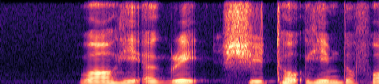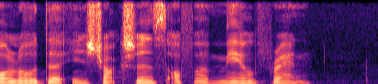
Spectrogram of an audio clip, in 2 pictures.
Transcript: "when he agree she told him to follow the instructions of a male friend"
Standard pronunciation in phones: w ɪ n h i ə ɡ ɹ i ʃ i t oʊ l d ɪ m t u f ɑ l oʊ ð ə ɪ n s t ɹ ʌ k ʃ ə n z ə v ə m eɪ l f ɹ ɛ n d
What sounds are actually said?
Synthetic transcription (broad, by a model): w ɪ l h i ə ɡ ɹ i ʃ i t oʊ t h ɪ m t u f ɑ l oʊ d ə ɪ n s t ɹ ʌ k ʃ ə n s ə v ə m eɪ l f ɹ ɛ n d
